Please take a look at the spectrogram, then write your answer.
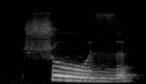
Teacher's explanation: O is pronounced [o] when followed by a [z] sound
